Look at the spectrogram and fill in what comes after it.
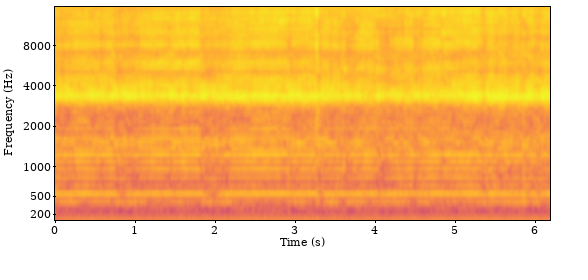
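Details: Steady high-pitched buzz with fine rapid rattle: a microneedling pen working on the skin.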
